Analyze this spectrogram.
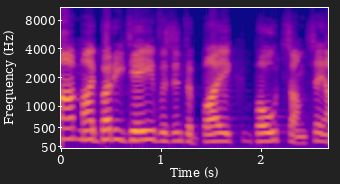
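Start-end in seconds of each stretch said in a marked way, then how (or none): none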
